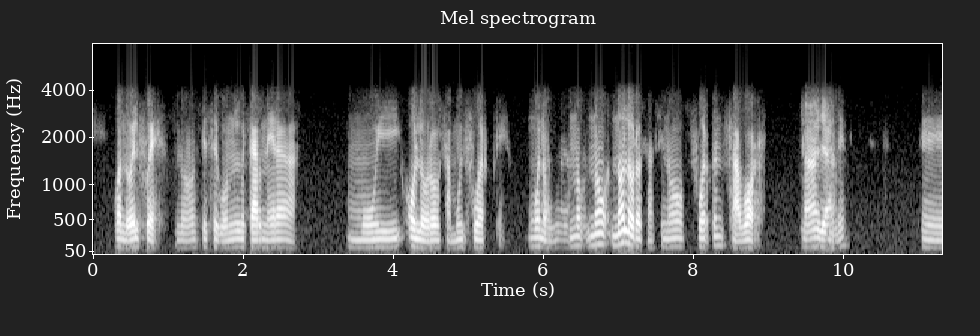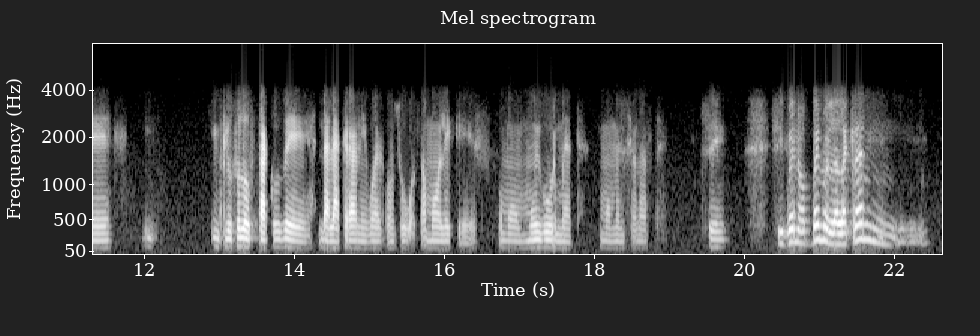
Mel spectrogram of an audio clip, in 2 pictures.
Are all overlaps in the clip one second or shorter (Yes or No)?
Yes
